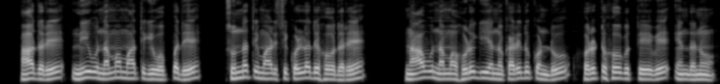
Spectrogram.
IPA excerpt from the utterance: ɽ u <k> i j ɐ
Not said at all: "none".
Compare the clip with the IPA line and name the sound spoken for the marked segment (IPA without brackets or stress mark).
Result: ɡ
